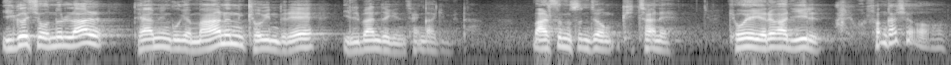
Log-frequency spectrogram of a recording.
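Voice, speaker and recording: A man's voice: fairly high pitch, normal speed. A man preaching a sermon as pastor, blunt and colloquial, putting questions straight to the congregation.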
